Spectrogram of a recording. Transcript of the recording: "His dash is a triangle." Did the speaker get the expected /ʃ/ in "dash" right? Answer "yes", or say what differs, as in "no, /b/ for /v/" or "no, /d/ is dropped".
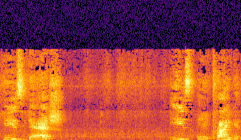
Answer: yes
